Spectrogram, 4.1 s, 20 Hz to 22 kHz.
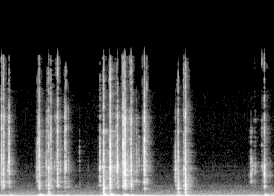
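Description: Both hands type with their fingertips on a Ducky One 2 Mini, a compact 60% RGB-backlit mechanical keyboard with plastic keycaps and Cherry MX Brown switches, resting on a desk. Quick runs of bright, sharp plastic clacks come in clusters separated by short pauses, over a steady low hum.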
